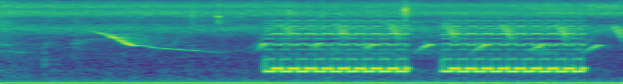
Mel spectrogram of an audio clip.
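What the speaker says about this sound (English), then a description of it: "The phone call wakes me up." A telephone ringing indoors at night, heard as two clear electronic ring bursts in quick succession after a faint rising tone, fairly quiet and with no voices.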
